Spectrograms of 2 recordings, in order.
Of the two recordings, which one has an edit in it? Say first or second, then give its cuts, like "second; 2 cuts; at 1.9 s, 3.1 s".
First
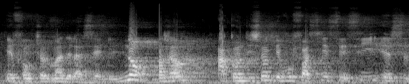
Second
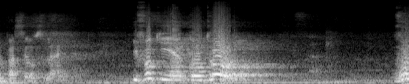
first; 1 cut; at 1.6 s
